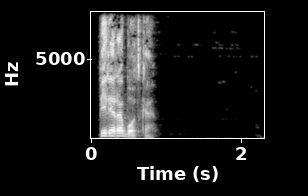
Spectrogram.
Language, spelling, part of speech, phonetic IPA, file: Russian, переработка, noun, [pʲɪrʲɪrɐˈbotkə], Ru-переработка.ogg
- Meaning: 1. processing, treatment 2. remaking, revision, revised version 3. overtime work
